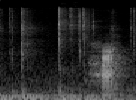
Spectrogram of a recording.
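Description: Quick bursts of keystrokes on a computer keyboard, clattering irregularly and close by, with a short brighter tone near the end.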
